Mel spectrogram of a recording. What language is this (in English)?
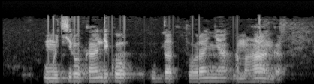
Kinyarwanda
